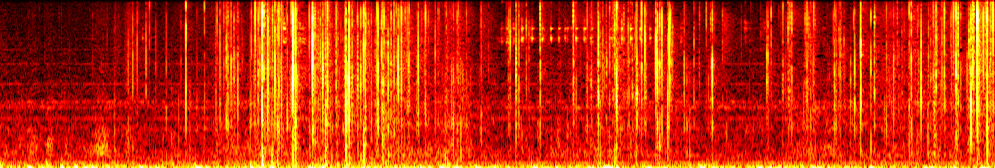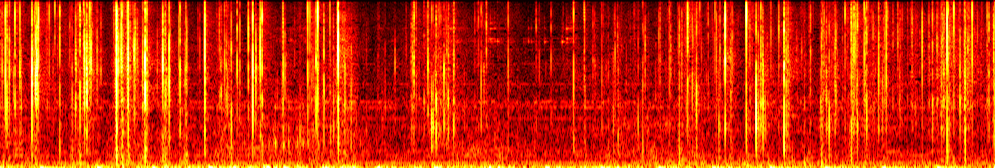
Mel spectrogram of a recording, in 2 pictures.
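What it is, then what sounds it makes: Fabric soft toy ball. Fingertips scratch and squeeze the surface of a colorful stuffed fabric baby ball with a small ring attached, close to the mic. A dense run of bright, crinkly, crackling scratches comes in uneven bursts over a faint steady low hum.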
